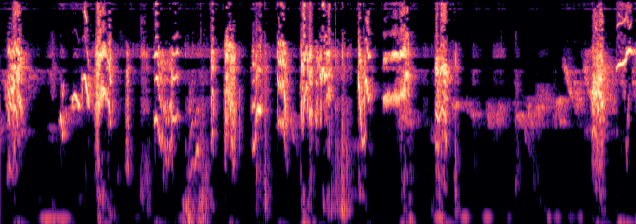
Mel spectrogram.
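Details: Calling female oriental magpie-robin, in breeding condition, summoning the male with a dense string of short rasping chirps and sharp clicks mixed with a few steady whistled notes, then a pause before a final harsh burst.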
